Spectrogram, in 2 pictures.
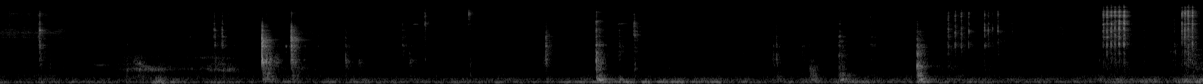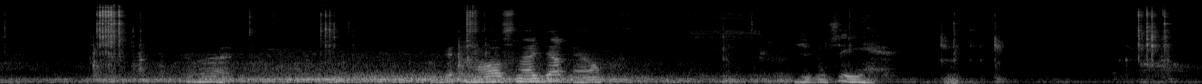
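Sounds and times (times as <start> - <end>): hand ratchet clicking: 11.0 - 12.1.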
